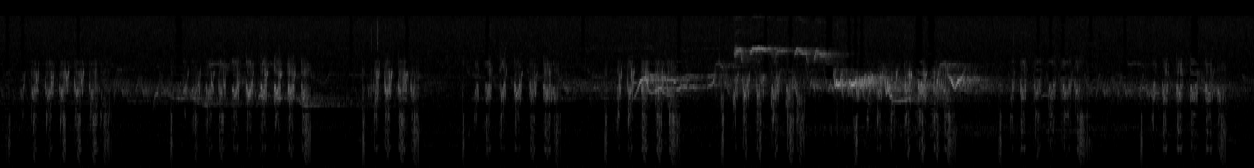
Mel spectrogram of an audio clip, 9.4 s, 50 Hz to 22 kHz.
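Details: Black stork at a nest in Karula National Park, southern Estonia, at 6:06 am on 19 June 2023 as the female arrives with breakfast for the chicks; rapid buzzy pulsed bursts in short trains, with a thin high whistle from another bird.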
